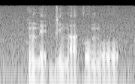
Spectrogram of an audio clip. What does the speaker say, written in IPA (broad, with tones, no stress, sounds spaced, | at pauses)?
k ũ˦ n eː˨ ɡ͡b i˧ n aː˨ k oː˦ ŋ oː˦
